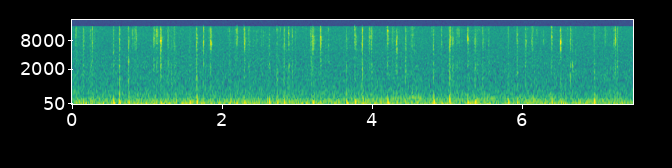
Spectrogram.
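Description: A palm-sized, character-shaped double monaka, a crisp rice-wafer shell filled with chocolate, is held in both hands and scratched and tapped with long painted nails. Quiet, rapid, dry clicks and taps with short bright edges sound over a soft scratching texture and a faint low hum.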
